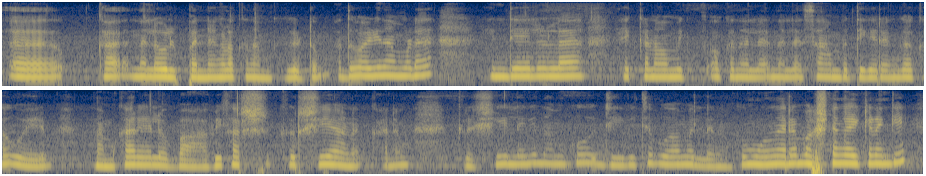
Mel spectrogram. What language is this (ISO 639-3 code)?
mal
